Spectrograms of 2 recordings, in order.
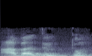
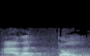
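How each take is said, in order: First: The d is pronounced separately before the t. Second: The d is dropped, merging into the t. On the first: "എന്നാണ്" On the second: "അവിടെ ദാല് നമ്മൾ കേൾപ്പിക്കുന്നില്ല"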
